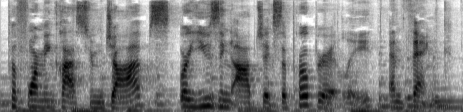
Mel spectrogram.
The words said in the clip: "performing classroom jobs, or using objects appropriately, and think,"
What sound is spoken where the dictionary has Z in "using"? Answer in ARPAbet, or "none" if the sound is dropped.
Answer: Z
